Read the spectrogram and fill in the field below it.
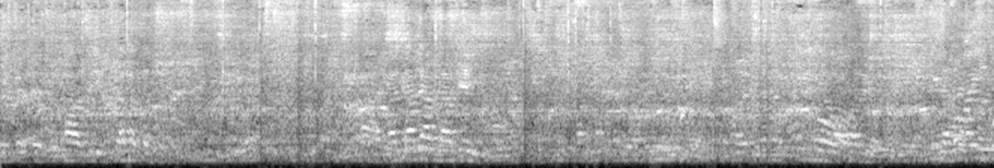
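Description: Arcade buttons and joysticks clatter and click rapidly.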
